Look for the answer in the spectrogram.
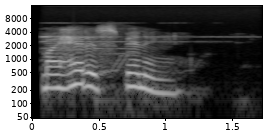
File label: My Head Is Spinning, Spoken, Industrial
